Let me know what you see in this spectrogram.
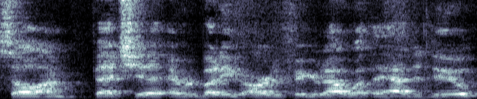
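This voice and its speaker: A man talks at a medium pitch. Noticeable background noise and audible room echo fill the recording. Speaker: math teacher. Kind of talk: lecture. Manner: animated.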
